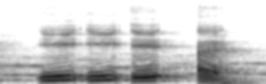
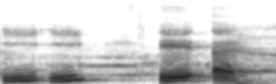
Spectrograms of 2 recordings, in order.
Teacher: हमारे जीभ के अग्र हिस्से से उच्चारण होता है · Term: अग्र स्वर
